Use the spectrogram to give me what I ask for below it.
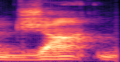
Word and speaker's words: JWT: server to get a jot back the jwt or json web token not sure is why it's pronounced jot as opposed to whatever but that's going to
